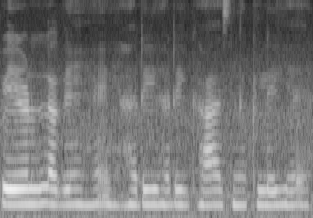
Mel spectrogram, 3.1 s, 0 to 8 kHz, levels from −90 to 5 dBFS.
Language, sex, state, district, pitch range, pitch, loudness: Hindi, female, Uttar Pradesh, Lucknow, 195-205 Hz, 200 Hz, -16 LUFS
